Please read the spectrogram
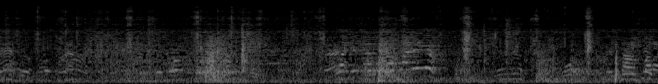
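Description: Indistinct voices of several people talking in the background, with a few sharp clicks.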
